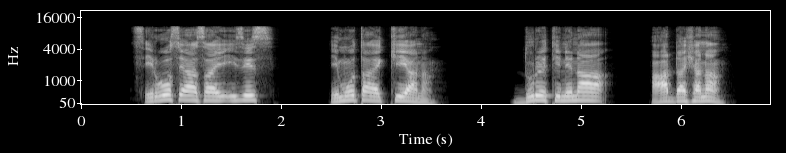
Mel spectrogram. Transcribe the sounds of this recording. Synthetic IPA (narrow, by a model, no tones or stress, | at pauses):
t͡sʼɪɾoːsɛɐsɐjɪzɪs | ɪmɔt̪ɐɛkːɪjaːnɐ̰ | d̪ʊɾɛt̪ɪnɛnɐ | aːd̪ːɐʃ̬ɐnɐ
